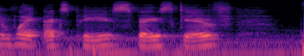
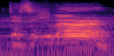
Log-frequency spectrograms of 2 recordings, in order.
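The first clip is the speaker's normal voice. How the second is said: playful accusing cry; teasing betrayal; mock outrage; 7 semitones higher, 4 dB louder than usual. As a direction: call chat a traitor, hammed up.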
